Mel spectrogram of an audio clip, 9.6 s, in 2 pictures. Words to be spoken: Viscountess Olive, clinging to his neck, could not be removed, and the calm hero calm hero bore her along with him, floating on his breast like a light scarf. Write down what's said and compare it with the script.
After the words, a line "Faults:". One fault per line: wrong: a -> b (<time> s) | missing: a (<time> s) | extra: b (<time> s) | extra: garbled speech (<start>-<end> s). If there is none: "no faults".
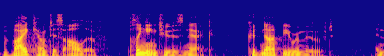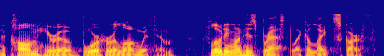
Viscountess Olive, clinging to his neck, could not be removed, and the calm hero bore her along with him, floating on his breast like a light scarf.
Faults:
missing: calm hero (5.7 s)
